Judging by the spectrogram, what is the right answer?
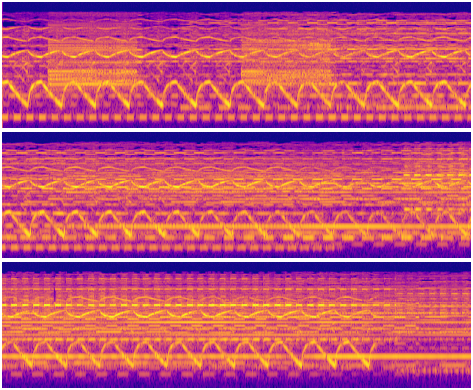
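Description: Weather radio alert alarms sounding: a siren-like tone sweeping down in pitch about three times a second, over a steady low tone that stops about eight seconds in. A steady higher alert tone joins soon after, heralding the next broadcast.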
